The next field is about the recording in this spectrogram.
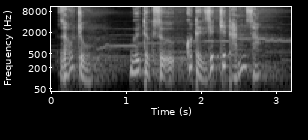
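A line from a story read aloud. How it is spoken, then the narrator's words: Soft. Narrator (Vietnamese): Giang Mễu khẽ nói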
